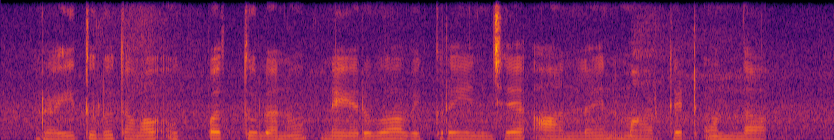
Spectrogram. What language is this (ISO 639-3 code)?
tel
